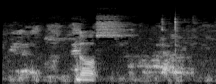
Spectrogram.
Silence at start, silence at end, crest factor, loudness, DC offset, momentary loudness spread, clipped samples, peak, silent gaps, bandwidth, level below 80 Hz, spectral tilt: 0.05 s; 0 s; 18 dB; -19 LUFS; under 0.1%; 11 LU; under 0.1%; -2 dBFS; none; 11.5 kHz; -54 dBFS; -3 dB/octave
